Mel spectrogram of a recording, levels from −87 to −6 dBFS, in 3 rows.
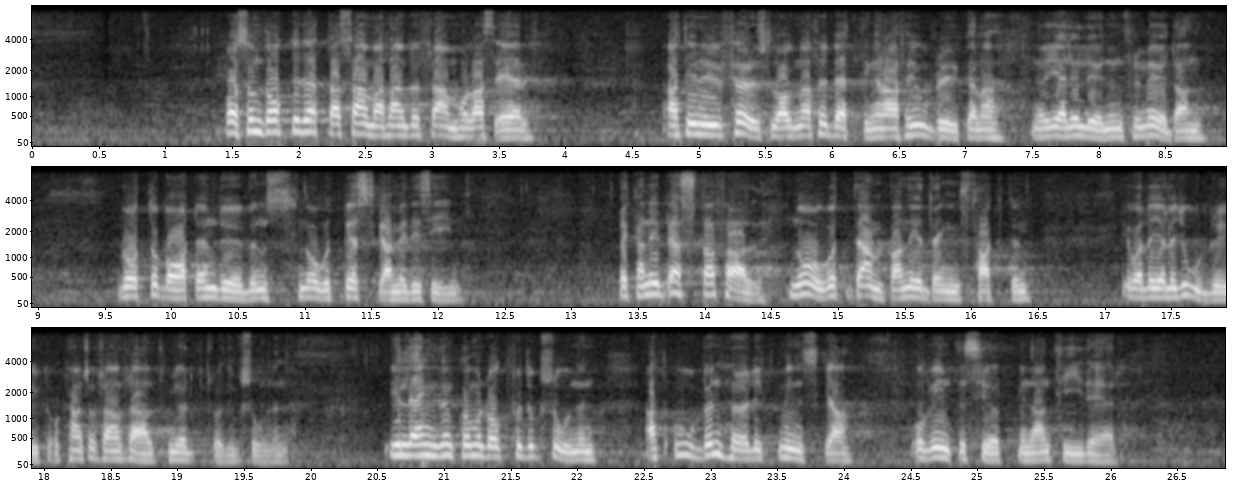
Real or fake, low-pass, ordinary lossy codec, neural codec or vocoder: real; 7.2 kHz; none; none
